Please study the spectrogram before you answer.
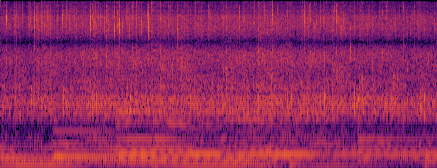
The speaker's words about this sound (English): Yeah, why don't we just applaud these and the courage it took.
